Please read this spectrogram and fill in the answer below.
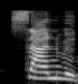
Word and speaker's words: sandwich: So how do we pronounce this word? Sandwich. So D is silent letter here.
